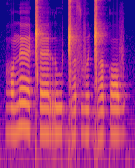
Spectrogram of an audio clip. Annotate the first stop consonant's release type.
click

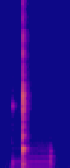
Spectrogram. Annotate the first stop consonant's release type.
click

